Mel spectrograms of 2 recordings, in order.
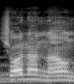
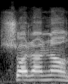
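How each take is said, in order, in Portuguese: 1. Soa monótono e meio solidário, sem vontade. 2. Soa confiante e triunfante. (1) "Ele poderia falar assim, ó" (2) "Sabe como ele falou? ... ele falou assim"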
